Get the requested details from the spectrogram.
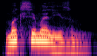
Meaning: maximalism
- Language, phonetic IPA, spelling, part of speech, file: Russian, [məksʲɪmɐˈlʲizm], максимализм, noun, Ru-максимализм.ogg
